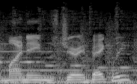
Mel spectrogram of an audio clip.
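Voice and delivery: ordinary talk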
